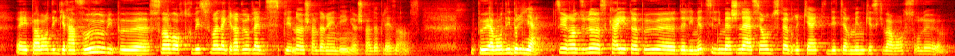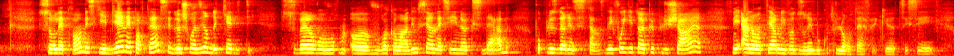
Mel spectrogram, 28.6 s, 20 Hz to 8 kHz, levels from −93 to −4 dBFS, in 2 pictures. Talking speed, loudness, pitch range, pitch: 230 wpm, -15 LUFS, 180-215 Hz, 195 Hz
